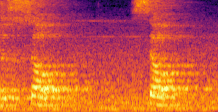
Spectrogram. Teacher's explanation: Just stop it with a K in the back of your throat. Soak. And so I sometimes think of it as almost like, instead of letting it out, almost like swallowing it.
